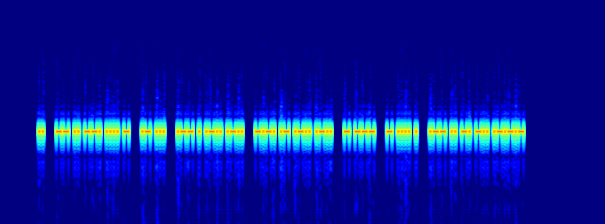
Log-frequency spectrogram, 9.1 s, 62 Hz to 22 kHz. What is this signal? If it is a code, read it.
Morse code, heard as a keyed tone, about 46 wpm, 700 Hz. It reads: I MIGHT AS WELL CALL TO THE WIND.
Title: Sentences from Top 1000 Words - Review Part 2 - 45wpm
